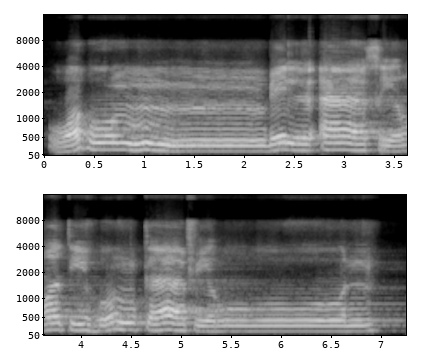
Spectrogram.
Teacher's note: یہاں پر میم ساکن کے بعد با ہے تو اخفاء شفوی ہوگا، اسے غنہ اور اخفاء کے ساتھ میں پڑھیں گے۔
